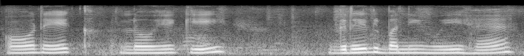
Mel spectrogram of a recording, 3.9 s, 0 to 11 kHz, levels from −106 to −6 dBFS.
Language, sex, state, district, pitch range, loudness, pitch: Hindi, female, Uttar Pradesh, Saharanpur, 195-215 Hz, -15 LUFS, 205 Hz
